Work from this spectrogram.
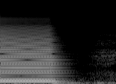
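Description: A synthesizer tone built from a few raised partials, starting from a clear wave, sustains as a rich stack of harmonics for about half a second, then cuts off and leaves a soft reverb tail dying away alone.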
